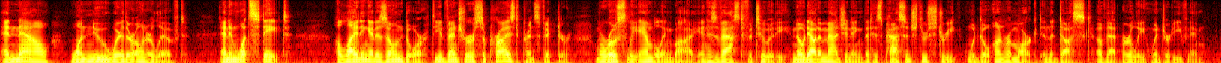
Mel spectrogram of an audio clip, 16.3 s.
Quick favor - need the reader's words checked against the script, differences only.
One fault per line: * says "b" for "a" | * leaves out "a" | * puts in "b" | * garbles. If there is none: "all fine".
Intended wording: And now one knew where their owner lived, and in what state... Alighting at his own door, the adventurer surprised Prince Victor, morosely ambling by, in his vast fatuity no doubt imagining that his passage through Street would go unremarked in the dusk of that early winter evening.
all fine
